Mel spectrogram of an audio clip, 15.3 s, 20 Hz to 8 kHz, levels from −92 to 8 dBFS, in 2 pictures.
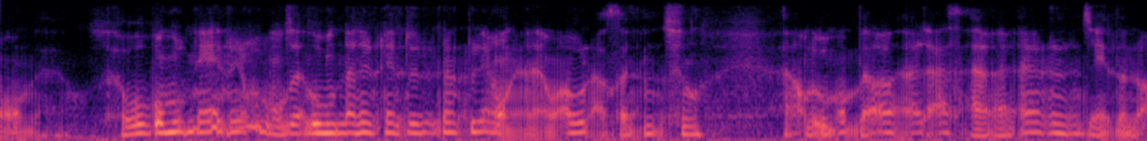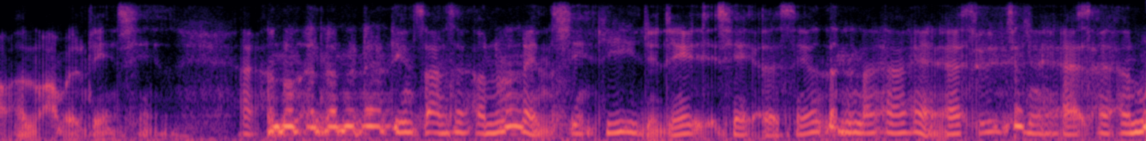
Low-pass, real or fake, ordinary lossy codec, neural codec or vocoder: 7.2 kHz; fake; Opus, 16 kbps; autoencoder, 22.05 kHz, a latent of 192 numbers a frame, VITS, trained on many speakers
